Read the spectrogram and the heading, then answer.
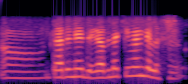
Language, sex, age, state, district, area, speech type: Assamese, female, 30-45, Assam, Charaideo, rural, conversation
